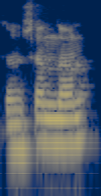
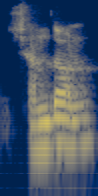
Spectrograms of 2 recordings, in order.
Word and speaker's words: Chandon: de champán, Moet & Chandon, se va a Argentina? Y en Argentina empiezan a producir Chandon o Chandon, como se pronuncia en Argentina.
